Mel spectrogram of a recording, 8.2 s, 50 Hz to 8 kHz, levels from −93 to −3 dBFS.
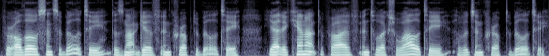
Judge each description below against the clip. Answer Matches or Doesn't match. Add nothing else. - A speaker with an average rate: Doesn't match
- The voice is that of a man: Matches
